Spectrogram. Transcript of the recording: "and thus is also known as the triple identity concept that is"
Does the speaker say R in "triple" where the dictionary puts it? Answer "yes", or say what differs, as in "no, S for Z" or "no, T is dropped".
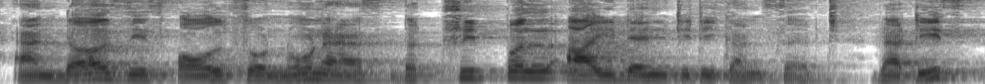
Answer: yes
